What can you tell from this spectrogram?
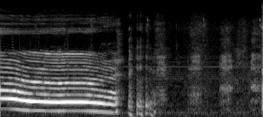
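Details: Domestic dog coaxed into howling at home by its owner: one sustained, steady, rich-toned howl lasting about two seconds, gently falling at the end, followed by a person's quiet chanting and soft household sounds.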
